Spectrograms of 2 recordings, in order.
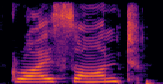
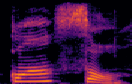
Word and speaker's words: croissant: क्राइसॉन्ट, क्राइसो, क्राइसॉन्ट नहीं होता, क्राइसो नहीं होता, मतलब रे की तो आवाज़ ही नहीं है, रे बिल्कुल साइलेंट है. क्वासो, क्वासो.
